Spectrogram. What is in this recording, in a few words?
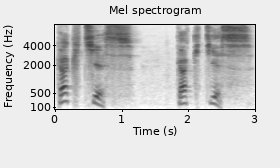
"caquetiaisse", patois jura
